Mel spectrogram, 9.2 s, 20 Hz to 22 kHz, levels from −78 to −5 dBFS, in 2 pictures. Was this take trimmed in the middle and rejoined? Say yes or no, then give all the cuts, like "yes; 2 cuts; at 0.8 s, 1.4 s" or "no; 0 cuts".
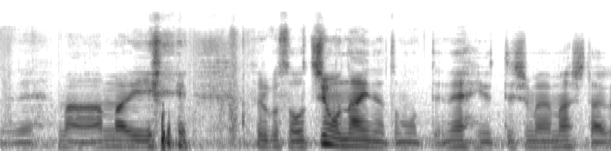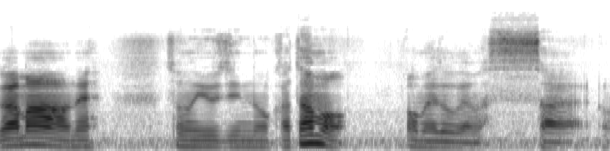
no; 0 cuts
